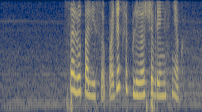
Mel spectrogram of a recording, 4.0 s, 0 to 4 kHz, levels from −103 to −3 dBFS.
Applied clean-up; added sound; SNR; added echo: none; none; none; none.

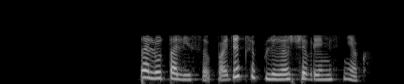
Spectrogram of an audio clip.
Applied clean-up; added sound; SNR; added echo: neural mask model DeepFilterNet 3.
